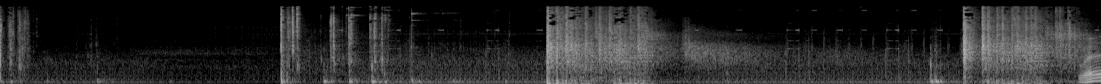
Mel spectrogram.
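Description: Gunfire in a Warzone battle royale match: a quiet stretch, then sharp bursts of rapid automatic shots and ringing clinks, loud and close, recurring in clusters with pauses between.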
